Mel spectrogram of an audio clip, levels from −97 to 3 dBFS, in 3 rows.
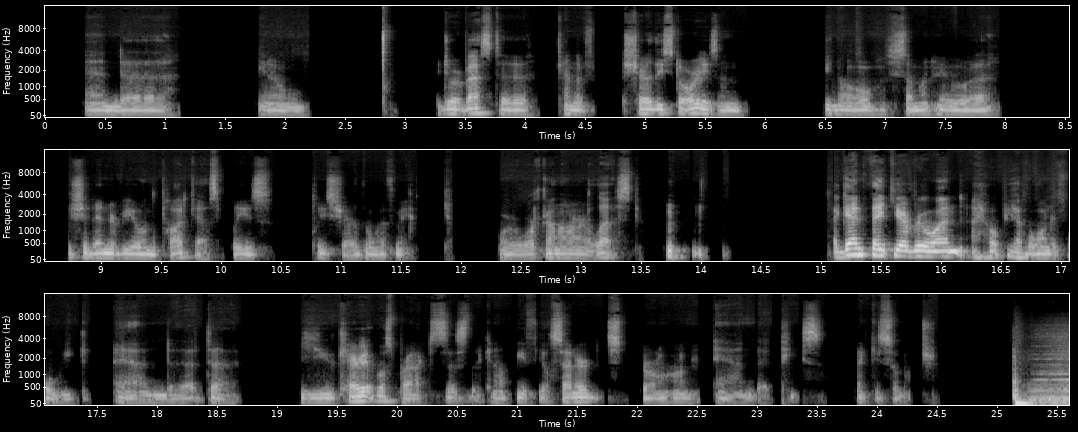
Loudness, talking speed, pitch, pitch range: -26 LUFS, 165 wpm, 90 Hz, 85-95 Hz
